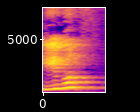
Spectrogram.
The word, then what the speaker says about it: give: जब कभी बी के बाद अगर ई आए तो हम जो ई होता है वो साइलेंट हमारा होता है, उसमें हम क्या करते हैं, केवल बी का वा होता है, केवल हम उसे नहीं पढ़ते।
